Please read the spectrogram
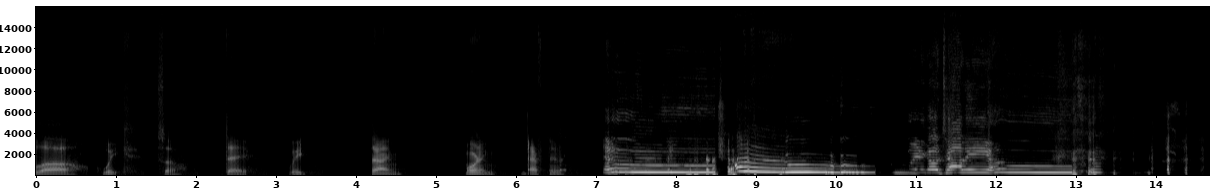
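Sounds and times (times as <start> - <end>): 
speech: 0.0 - 3.4, 4.2 - 4.6, 5.4 - 13.4
person cheering: 7.1 - 13.4
dog howling long drawn-out howls: 7.2 - 10.5
laughter: 7.8 - 9.5, 12.7 - 14.6.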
